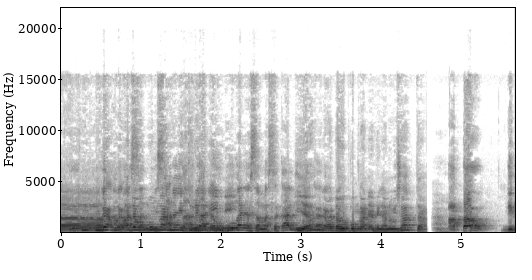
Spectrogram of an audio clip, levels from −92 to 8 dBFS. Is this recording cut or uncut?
cut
